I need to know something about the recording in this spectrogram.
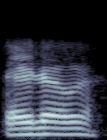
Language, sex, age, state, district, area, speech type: Marathi, male, 45-60, Maharashtra, Akola, urban, conversation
